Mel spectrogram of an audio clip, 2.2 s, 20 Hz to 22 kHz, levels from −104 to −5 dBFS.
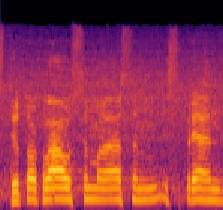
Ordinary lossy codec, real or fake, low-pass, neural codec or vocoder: MP3, 64 kbps; fake; 14.4 kHz; vocoder, 44.1 kHz, 128 mel bands, Pupu-Vocoder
